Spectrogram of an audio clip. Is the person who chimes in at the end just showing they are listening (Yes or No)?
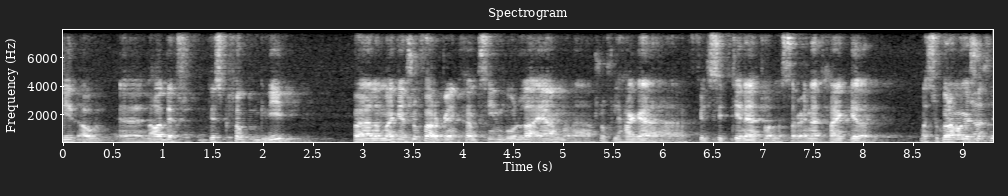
Yes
